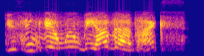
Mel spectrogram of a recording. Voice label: dialog, hungarian; War Thunder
